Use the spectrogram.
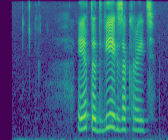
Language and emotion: Russian, angry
